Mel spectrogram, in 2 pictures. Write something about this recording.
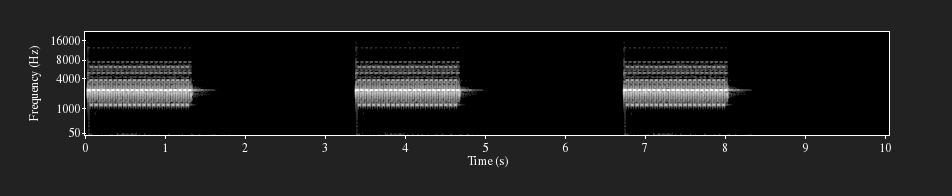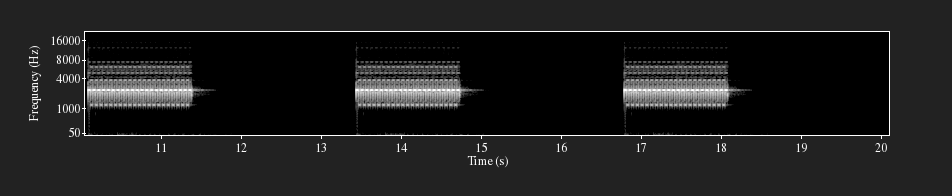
This is the ring of one of those cheap cordless telephones you buy right out of college to show off you new found status. Nothing says playboy like a blue see-through cordless telephone.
